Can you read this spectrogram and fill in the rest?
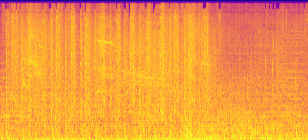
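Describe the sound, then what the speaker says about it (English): Rapid crackling bursts and booming blasts from explosions in the video game Helldivers, dense and loud for about three seconds before the sharp crackle drops away, leaving a low rumble. "That was an explosion."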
